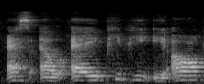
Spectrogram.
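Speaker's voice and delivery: spelling it letter by letter; spelled out. Shown as a demonstration.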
